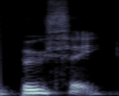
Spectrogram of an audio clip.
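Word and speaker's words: bothy: B O T H Y, but I've always heard pronounced as Boothy.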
